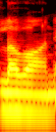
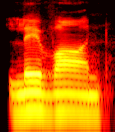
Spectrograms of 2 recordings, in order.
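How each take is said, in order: First: The first syllable sounds like 'la'. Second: The first syllable sounds like 'lay'. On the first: The speaker calls it wrong. "It's not Lavan" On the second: The speaker calls it right. "Levan is like L A Y, Le"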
